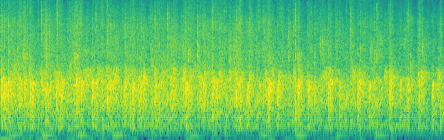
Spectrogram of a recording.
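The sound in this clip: Applause rings out for an assistant swim coach at a Board of Education recognition of a championship girls' swim team, steady dense clapping that fills the whole stretch.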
